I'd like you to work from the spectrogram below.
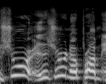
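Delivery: mock eager helper. Host voicing federal government agreeing, high mock cheer. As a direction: chirp it like an eager clerk. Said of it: "the federal government will do".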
